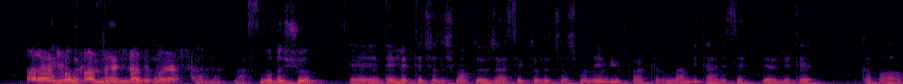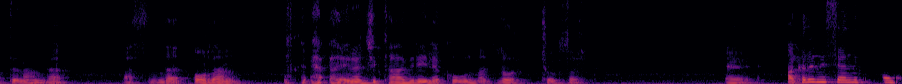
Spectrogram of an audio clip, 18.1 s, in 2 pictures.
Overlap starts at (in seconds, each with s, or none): 0.5 s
